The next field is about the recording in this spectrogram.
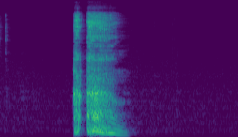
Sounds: Throat clearing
